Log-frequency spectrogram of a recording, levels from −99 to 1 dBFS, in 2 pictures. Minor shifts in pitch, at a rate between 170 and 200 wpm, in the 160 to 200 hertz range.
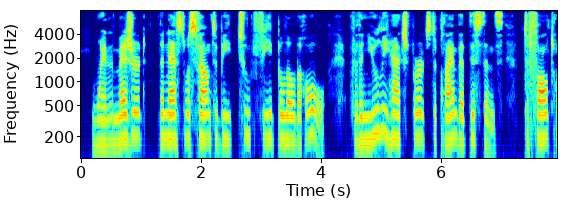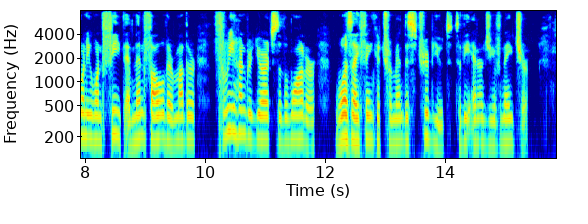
Yes: narrow, 2.0 semitones; average, 180 wpm; medium, 185 Hz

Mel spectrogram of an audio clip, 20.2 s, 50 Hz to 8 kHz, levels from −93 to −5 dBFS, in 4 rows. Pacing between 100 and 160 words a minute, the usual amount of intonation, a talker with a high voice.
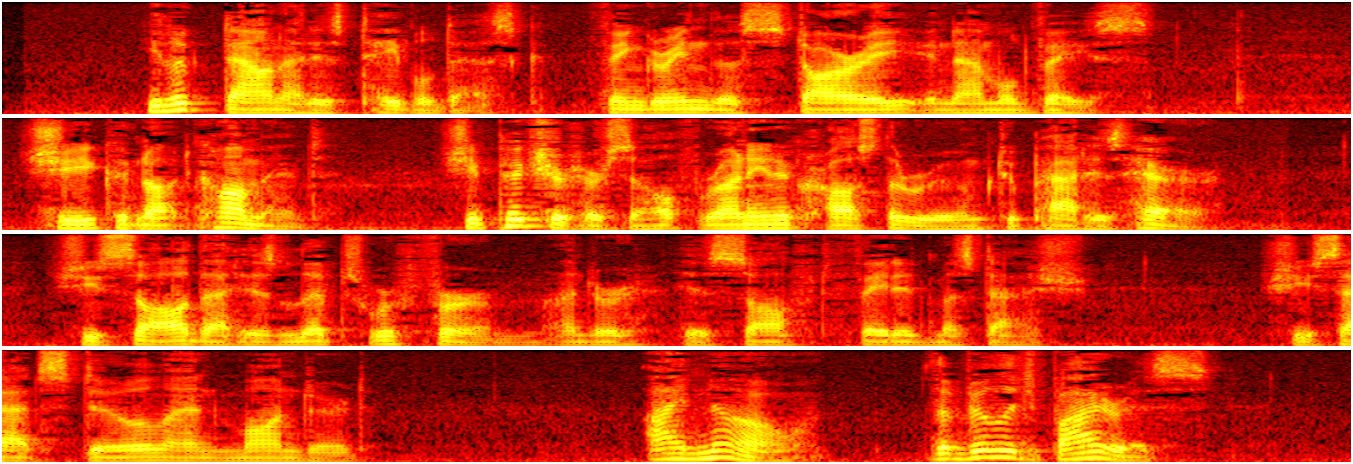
No: average, 145 wpm; average, 3.2 semitones; very low, 95 Hz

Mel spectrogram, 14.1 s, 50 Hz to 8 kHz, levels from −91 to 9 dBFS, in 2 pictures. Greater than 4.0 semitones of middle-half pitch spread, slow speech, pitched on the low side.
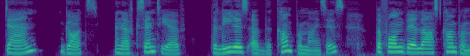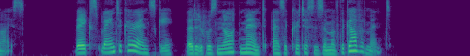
No: average, 5.1 semitones; slow, 120 wpm; medium, 170 Hz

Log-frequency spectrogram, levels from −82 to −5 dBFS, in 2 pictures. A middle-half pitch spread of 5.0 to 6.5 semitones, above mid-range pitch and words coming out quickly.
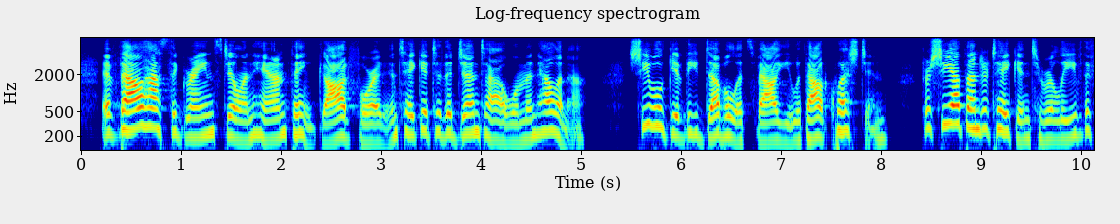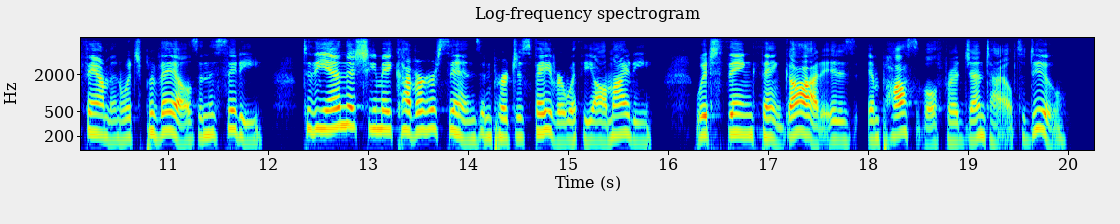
Yes: average, 5.3 semitones; high, 220 Hz; fast, 215 wpm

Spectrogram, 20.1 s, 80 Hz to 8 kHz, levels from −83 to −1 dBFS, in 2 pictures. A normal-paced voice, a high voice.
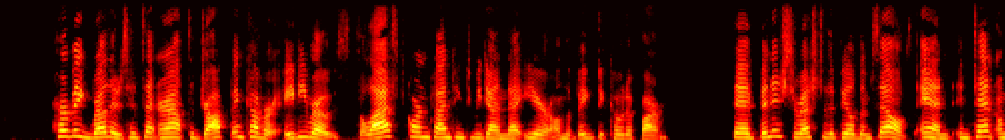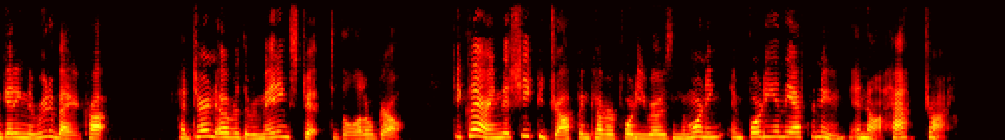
No: fast, 225 wpm; high, 245 Hz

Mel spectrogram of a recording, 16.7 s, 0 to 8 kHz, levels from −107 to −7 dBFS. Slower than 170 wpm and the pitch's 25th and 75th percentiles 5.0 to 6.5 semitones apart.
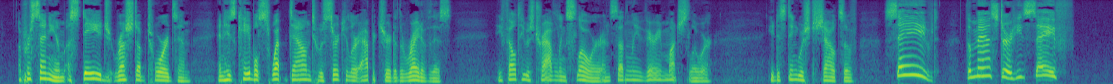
Yes: average, 155 wpm; wide, 5.5 semitones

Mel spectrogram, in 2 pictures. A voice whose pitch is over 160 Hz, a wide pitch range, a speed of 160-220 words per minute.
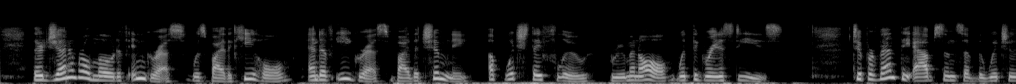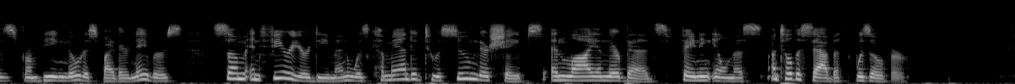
Yes: medium, 185 Hz; wide, 5.8 semitones; average, 175 wpm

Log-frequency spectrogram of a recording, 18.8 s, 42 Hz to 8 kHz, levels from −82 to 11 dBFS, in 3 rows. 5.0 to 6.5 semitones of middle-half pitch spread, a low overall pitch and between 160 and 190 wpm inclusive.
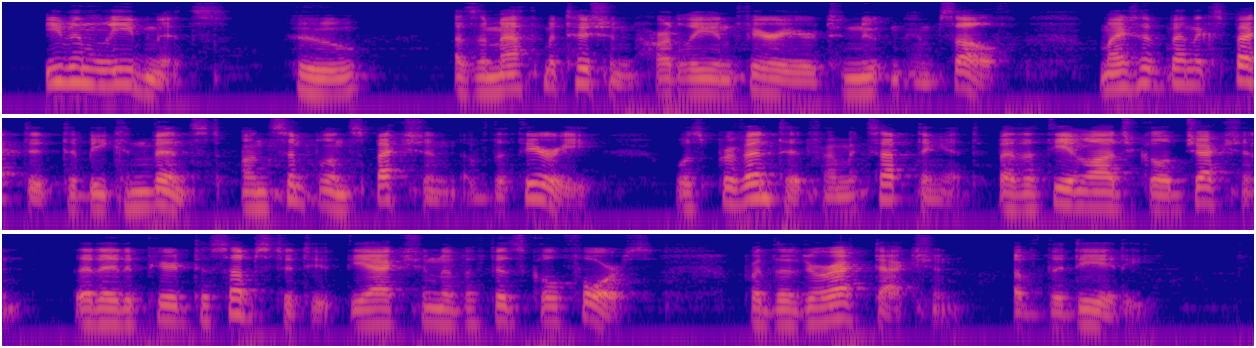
Yes: wide, 5.6 semitones; low, 125 Hz; average, 170 wpm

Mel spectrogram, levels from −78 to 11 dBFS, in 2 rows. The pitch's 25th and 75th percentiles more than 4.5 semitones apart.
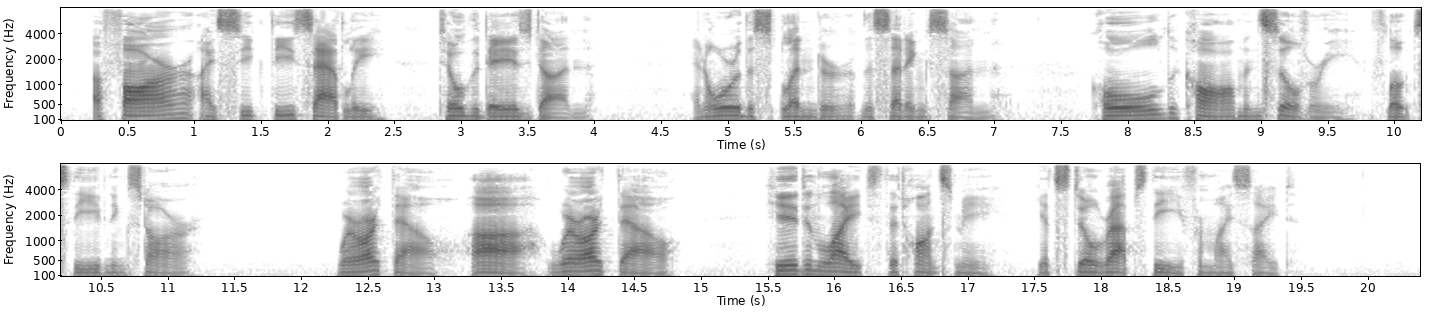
No: average, 3.8 semitones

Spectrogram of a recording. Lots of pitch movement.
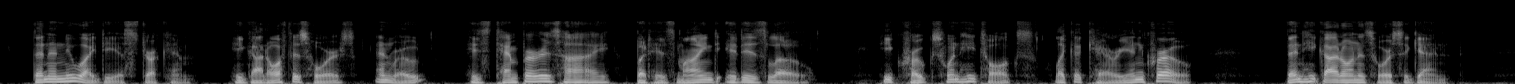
Yes: wide, 5.8 semitones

